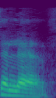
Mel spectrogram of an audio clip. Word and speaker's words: élève: Julien est élève.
